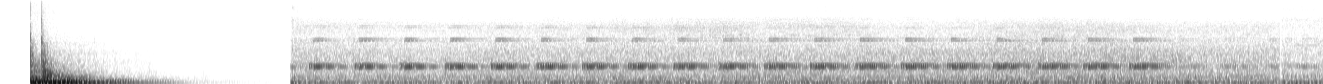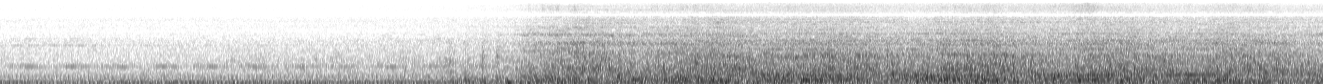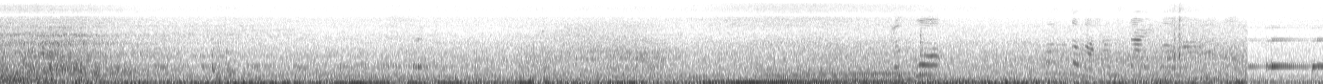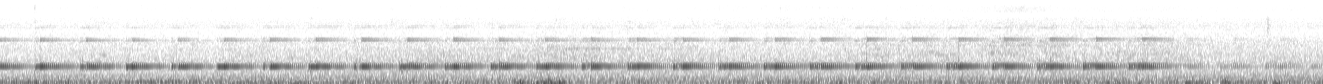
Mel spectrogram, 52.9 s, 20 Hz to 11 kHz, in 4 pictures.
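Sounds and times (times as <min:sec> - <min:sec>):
level crossing alarm bell ringing: 0:02.9 - 0:28.1, 0:39.0 - 0:52.9
train wheels rumbling on track: 0:02.9 - 0:52.9.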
